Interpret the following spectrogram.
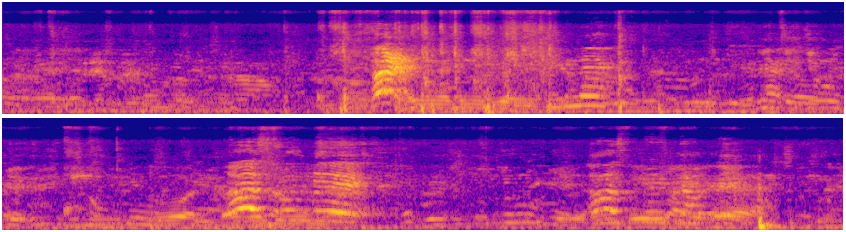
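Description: Men's voices shouting and chattering around a kabaddi court, with two louder shouted calls at about two seconds and five and a half seconds.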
